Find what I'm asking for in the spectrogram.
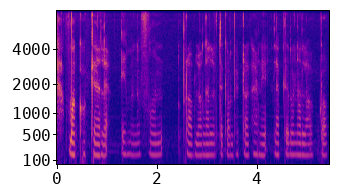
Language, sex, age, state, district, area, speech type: Telugu, female, 45-60, Andhra Pradesh, Kakinada, rural, spontaneous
